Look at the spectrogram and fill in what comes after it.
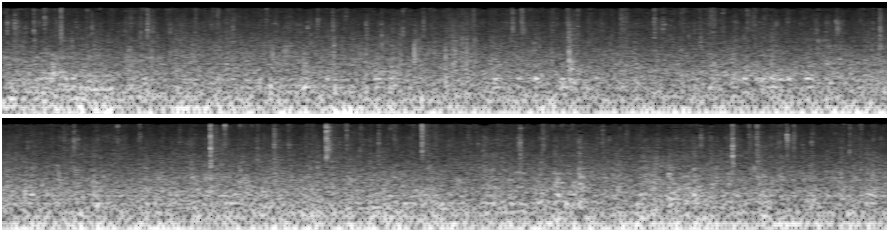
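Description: Quiet, steady ambience of light rain: a soft even hiss with scattered faint ticks over a steady low hum.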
